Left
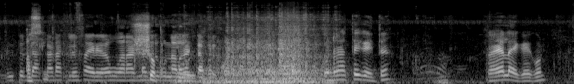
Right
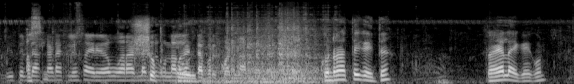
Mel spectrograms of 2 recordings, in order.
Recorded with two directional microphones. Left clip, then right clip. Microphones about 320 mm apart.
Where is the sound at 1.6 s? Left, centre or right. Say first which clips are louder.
Right 8 dB; right.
